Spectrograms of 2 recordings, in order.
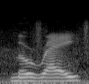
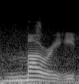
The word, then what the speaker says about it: Moray: I've been on the Moray coastal trail, and she was like, no dear, that's not how you pronounce it. You pronounce it Murray, like M-U-R-R-A-Y.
